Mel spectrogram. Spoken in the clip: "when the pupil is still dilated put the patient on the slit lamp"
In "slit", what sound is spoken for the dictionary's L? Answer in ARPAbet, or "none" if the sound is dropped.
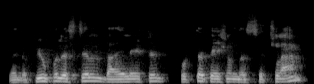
none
